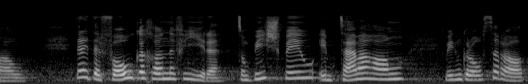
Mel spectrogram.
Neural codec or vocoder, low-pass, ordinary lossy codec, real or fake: none; 9.9 kHz; none; real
